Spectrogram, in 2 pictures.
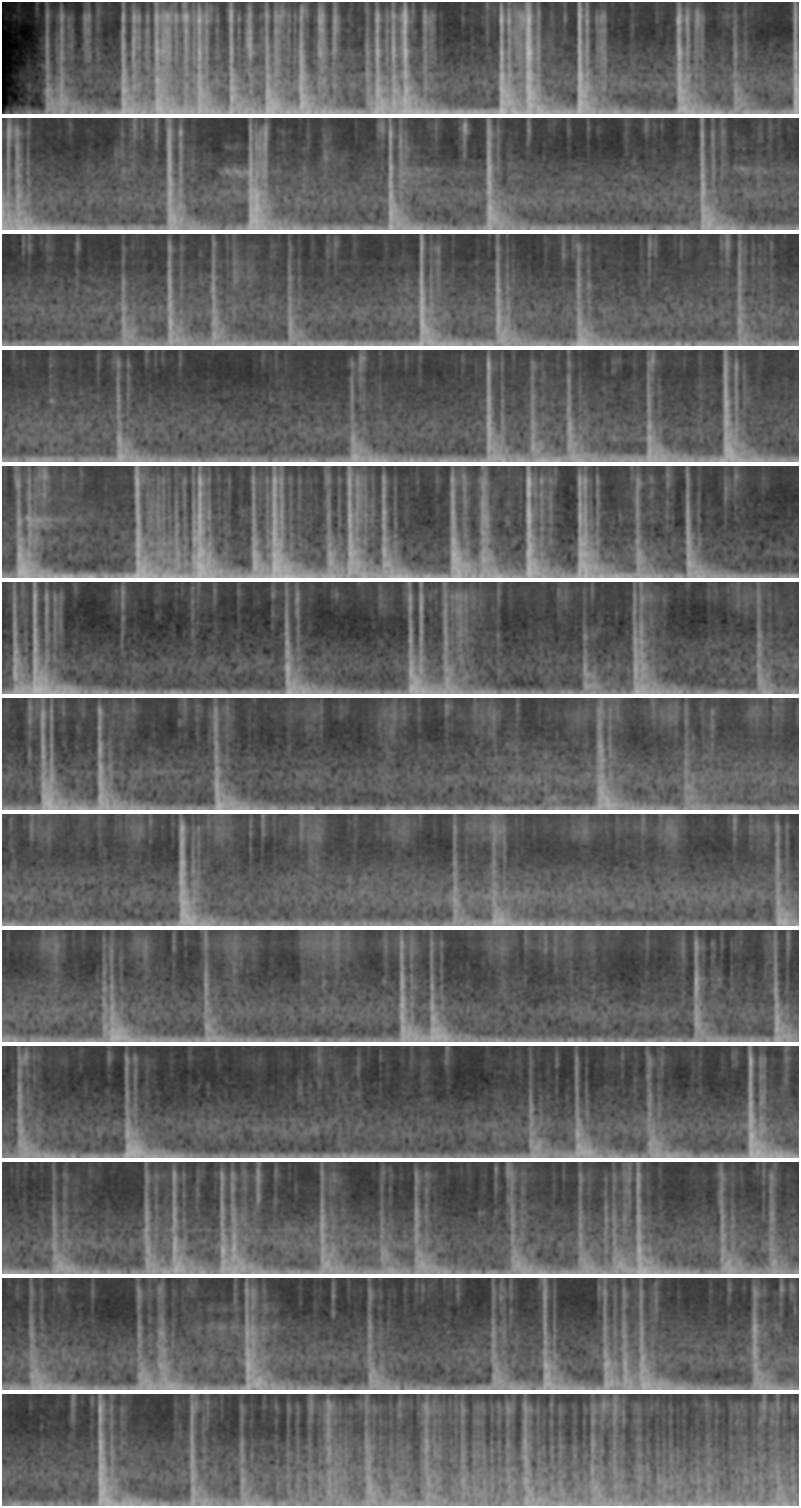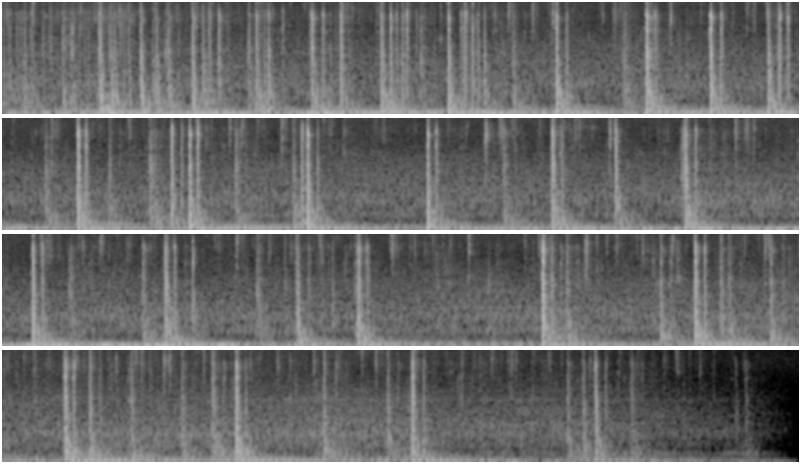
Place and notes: Piatkowo District, Poznan
melting snow dripping on plastic roof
